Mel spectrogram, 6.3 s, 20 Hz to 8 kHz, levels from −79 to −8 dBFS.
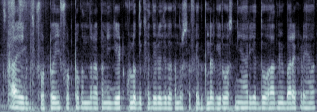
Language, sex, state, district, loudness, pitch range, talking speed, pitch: Hindi, male, Rajasthan, Nagaur, -19 LUFS, 135-140 Hz, 285 wpm, 135 Hz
